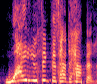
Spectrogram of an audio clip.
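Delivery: high-pitched, imploring question; distraught outcry. Retold or imitated. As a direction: act out a stranger crying out for a reason. Acted distraught question from crash victim.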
